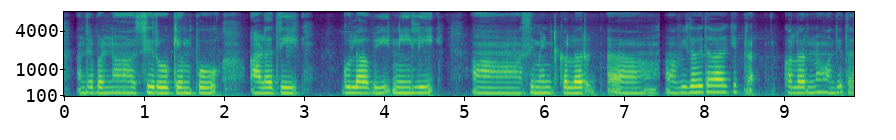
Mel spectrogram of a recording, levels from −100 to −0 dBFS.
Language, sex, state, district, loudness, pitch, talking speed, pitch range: Kannada, female, Karnataka, Shimoga, -18 LUFS, 195 Hz, 80 wpm, 190-200 Hz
